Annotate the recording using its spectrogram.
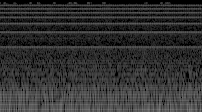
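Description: Near silence: faint room tone with a steady, thin high-pitched electronic whine.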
